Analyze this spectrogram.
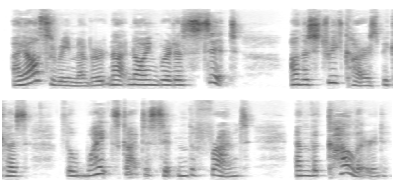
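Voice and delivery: ordinary talk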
